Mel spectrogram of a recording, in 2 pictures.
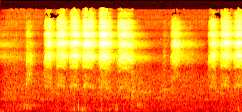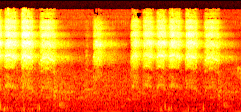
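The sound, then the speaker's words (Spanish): Starling chicks begging for food make harsh, shrill, rasping squawks. The calls come in several bursts of rapidly repeated notes, separated by brief pauses, and stay loud throughout. “A mí me suena que son pollos pidiendo comida de un estornino. Pollos de estornino, madre mía. Pues sí, jovencito de estornino pidiendo.”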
